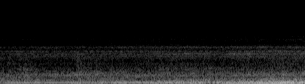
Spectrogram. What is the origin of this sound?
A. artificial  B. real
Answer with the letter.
A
